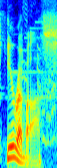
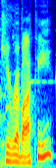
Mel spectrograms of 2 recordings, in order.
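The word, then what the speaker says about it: Kiribati: I think it's pronounced Kiraabas. Kiraabos, not Kiraabati.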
